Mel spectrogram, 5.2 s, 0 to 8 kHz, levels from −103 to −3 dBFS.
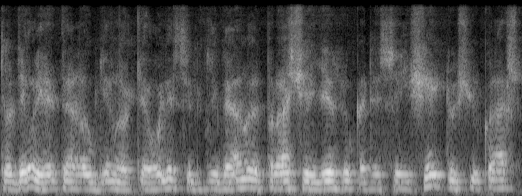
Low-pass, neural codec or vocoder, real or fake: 7.2 kHz; codec, 24 kHz, 3 kbps, HILCodec; fake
